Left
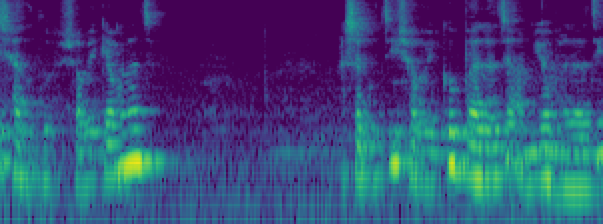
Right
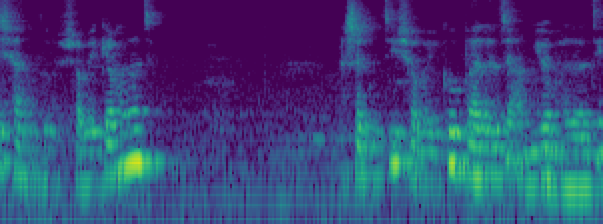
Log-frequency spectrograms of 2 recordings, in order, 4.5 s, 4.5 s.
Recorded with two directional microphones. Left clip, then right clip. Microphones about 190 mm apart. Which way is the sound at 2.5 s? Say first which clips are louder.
Left 3 dB; 40° left (ahead or behind).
